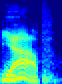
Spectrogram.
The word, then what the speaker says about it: Jaap: And first of all, I want to give, is it Hop? How do you pronounce Jaap? Jaap. Jaap.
